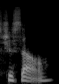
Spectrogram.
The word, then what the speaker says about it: Jelle: even jelle I mean people can't pronounce jelle at all those people need to go somewhere different if they can't get out of here I don't have a nickname no it's jelle yeah my parents gave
